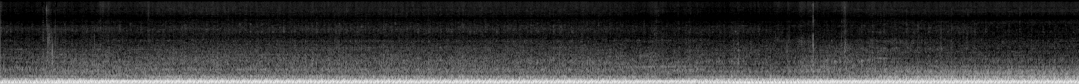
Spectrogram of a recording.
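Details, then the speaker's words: 1990 Ford Bronco 5.0 V8 with the throttle position sensor disconnected: loud raw rumble at a fast idle of 1200–1500 rpm, with no exhaust past the catalytic converter (it rotted off); fuel pump and power steering whine are also present. "When you start it up, it idles around 1200 to 1500 RPM, and it drives normal."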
